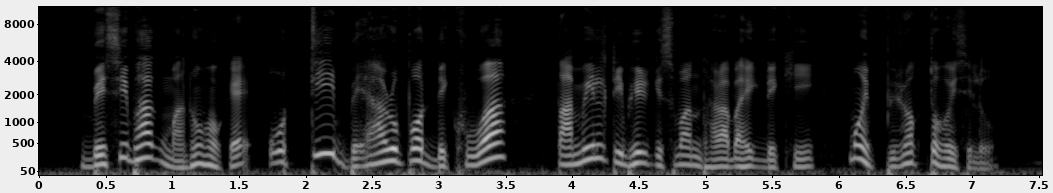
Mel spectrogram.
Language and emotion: Assamese, disgusted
